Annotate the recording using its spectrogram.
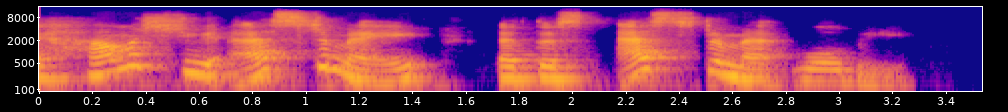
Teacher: the first part is a verb so you would emphasize the end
